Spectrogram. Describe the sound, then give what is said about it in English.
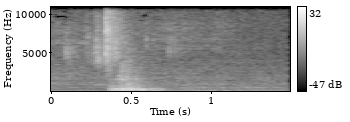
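Dice clatter briefly across a tabletop, a short rattling burst of about half a second that settles quickly into quiet room tone, with no one speaking. “That was almost really, really good, but then some dice move.”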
